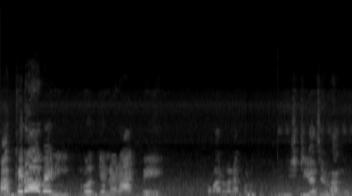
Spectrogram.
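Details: Adult woman speaking Bengali; normal voice.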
